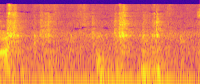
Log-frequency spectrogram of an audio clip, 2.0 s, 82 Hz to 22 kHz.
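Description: Rubber-stamp vulcanizing press being hand-cranked to squeeze its steel plates together toward about 400 PSI, with a few faint clicks and scrapes from the crank mechanism over a steady low hum.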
